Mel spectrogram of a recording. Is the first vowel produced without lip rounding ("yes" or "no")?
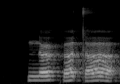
no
